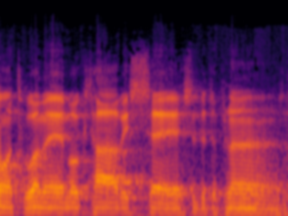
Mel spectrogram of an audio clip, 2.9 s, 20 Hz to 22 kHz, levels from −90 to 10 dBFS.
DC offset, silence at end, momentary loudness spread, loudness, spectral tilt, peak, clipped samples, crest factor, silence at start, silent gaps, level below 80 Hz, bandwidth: under 0.1%; 0 s; 6 LU; -16 LUFS; -5 dB/octave; -2 dBFS; under 0.1%; 16 dB; 0 s; none; -40 dBFS; 11.5 kHz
